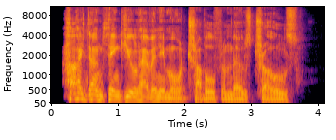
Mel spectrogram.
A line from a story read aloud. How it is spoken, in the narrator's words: laughed Otto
